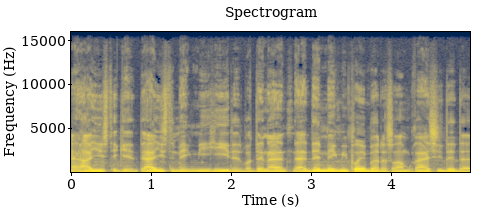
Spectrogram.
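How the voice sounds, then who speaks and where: In a New York accent, a man speaks with a very deep, low pitch and a dark, mellow tone. His pitch varies in an ordinary way, and the sound is dry with no echo. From Long Island, New York. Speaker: college basketball player; guest. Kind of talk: casual interview. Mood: relaxed, reflective. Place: studio. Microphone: studio mic.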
